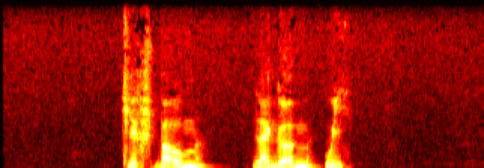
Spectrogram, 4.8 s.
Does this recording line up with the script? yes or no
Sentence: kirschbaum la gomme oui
yes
